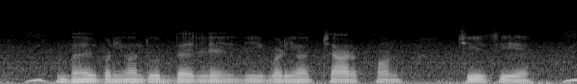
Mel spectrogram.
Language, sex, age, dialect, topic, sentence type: Maithili, male, 18-24, Angika, agriculture, question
